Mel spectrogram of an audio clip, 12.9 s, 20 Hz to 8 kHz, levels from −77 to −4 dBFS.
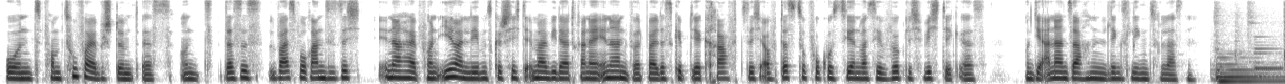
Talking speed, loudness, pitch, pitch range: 205 wpm, -22 LUFS, 160 Hz, 155-175 Hz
